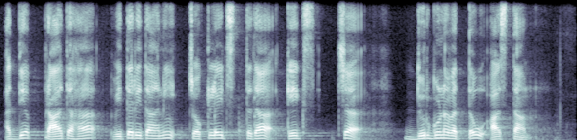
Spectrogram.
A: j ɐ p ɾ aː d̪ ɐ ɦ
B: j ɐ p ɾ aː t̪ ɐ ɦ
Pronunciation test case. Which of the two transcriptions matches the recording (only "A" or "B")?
B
